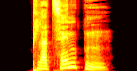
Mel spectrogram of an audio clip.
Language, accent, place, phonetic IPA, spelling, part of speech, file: German, Germany, Berlin, [plaˈt͡sɛntən], Plazenten, noun, De-Plazenten.ogg
- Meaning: plural of Plazenta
